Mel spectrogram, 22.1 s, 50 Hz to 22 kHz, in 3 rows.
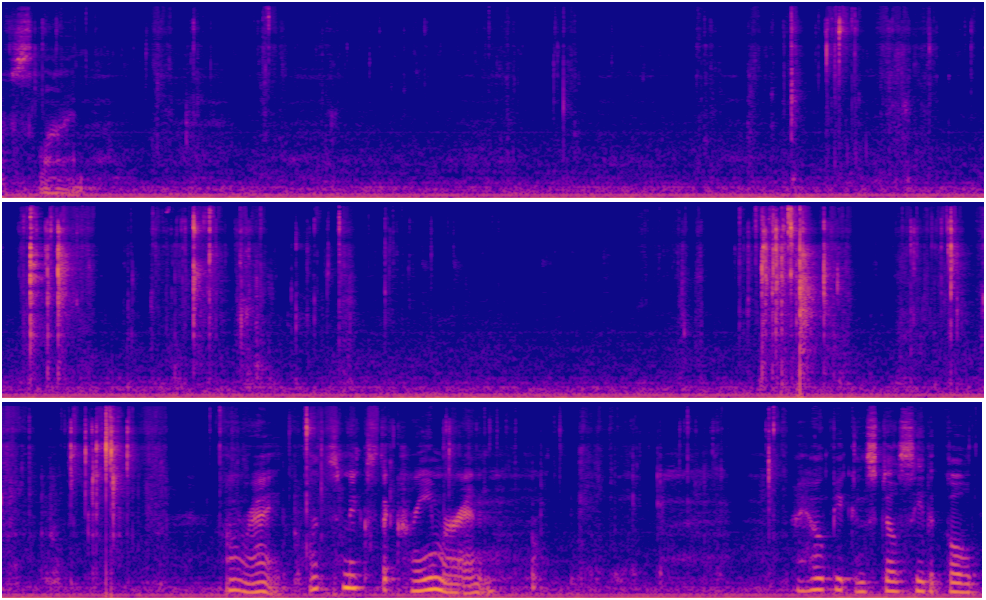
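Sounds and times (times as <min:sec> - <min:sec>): slime clicking and popping: 0:07.4 - 0:10.2, 0:12.9 - 0:16.0.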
